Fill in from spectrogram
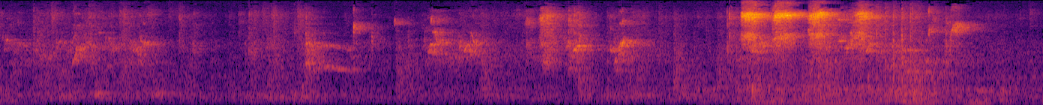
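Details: Pet budgerigar warbling in quick, irregular chirps and twitters, ending in a loud run of harsh, scratchy notes.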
